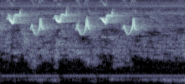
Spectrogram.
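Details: Java sparrow phrase used as a lure for training: quick alternating high and slightly lower bell-like chirps, about eight notes in under one and a half seconds, over a faint steady low hum.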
